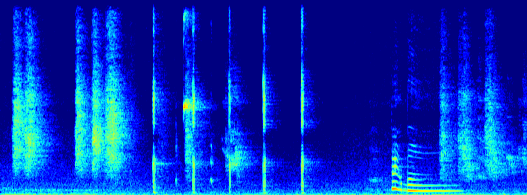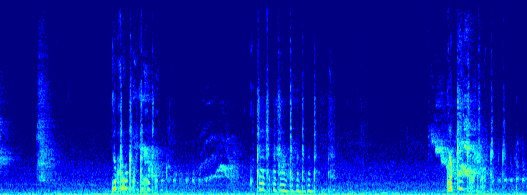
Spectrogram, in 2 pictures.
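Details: Pet cockatiel giving short sharp chirps and a few squawky, falling harsh calls in bursts, with pauses between, over a low steady background hum.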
